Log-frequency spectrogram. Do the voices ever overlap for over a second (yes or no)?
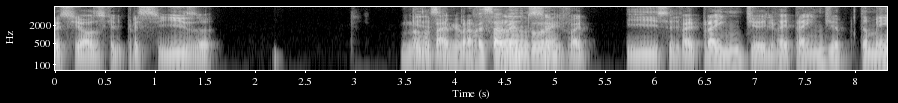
yes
